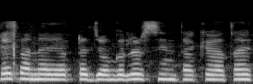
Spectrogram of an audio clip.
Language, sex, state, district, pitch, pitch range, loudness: Bengali, female, West Bengal, Jalpaiguri, 230 Hz, 225-240 Hz, -13 LUFS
